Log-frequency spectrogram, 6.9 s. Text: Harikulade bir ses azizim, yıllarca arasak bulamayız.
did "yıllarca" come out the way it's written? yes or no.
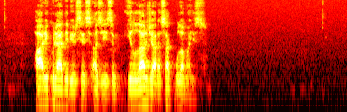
yes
